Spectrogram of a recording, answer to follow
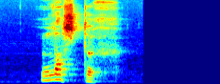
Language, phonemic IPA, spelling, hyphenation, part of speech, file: Dutch, /ˈlɑs.təx/, lastig, las‧tig, adjective, Nl-lastig.ogg
- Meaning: 1. tough, difficult 2. cumbersome, gruelling 3. inconvenient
